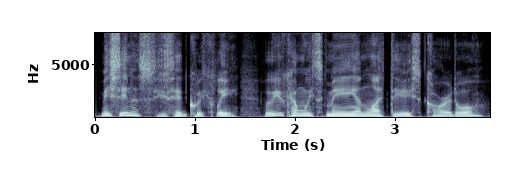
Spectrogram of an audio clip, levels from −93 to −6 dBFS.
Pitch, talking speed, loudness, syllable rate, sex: 125 Hz, 225 wpm, -19 LUFS, 5.3 syllables/s, male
